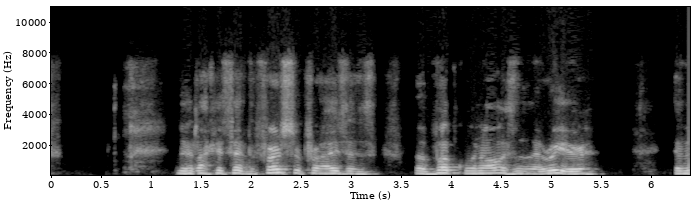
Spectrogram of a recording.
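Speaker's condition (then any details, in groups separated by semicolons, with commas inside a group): Cerebral palsy; from birth, affects gait, swallowing and speech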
